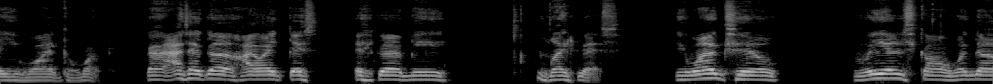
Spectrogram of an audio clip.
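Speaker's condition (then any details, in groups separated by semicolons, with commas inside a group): Cerebral palsy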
